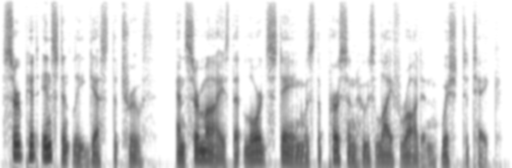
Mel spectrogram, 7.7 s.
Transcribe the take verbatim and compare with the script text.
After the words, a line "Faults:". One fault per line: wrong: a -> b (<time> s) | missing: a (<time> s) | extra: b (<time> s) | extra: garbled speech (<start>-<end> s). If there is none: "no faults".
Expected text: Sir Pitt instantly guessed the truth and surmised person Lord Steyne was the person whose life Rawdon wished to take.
Sir Pitt instantly guessed the truth and surmised that Lord Steyne was the person whose life Rawdon wished to take.
Faults:
wrong: person -> that (3.5 s)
